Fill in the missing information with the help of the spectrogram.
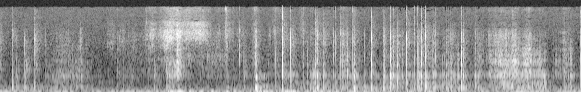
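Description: Fingertips and long nails tap and scratch the textured cloth cover of a small old cloth-bound hardcover book lying flat on a table. Quick, dry taps are mixed with soft scratching over a low steady hum.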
